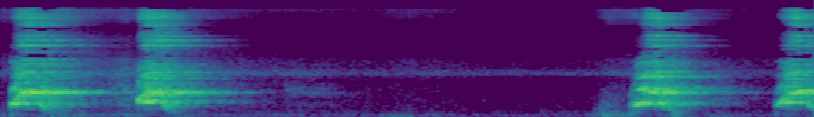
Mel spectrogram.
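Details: Female Great Pyrenees complaining about nail polish: two resonant, harmonic barks with a slight downward slide, a quiet gap of nearly two seconds, then two more loud barks.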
